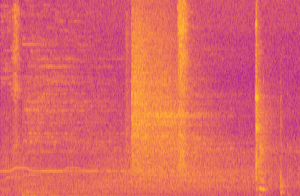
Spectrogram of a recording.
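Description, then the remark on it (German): A bus idles at a bus stop by the sea with a low engine rumble, releasing several short, sharp hisses of air brakes; no one speaks. “trafen sich die drei Fragezeichen am nächsten Tag wieder an der Bushaltestelle am Meer”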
